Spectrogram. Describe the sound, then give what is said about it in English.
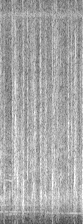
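An audience claps steadily, many hands overlapping into a dense, even patter with a few sharper claps standing out, moderately loud and with no talking. “Clap.”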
